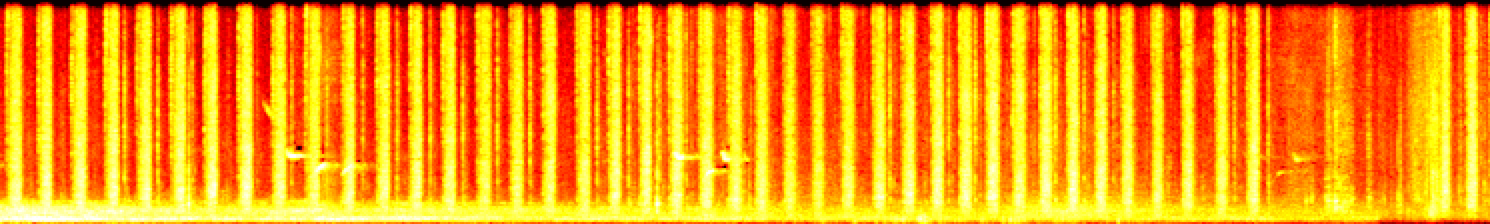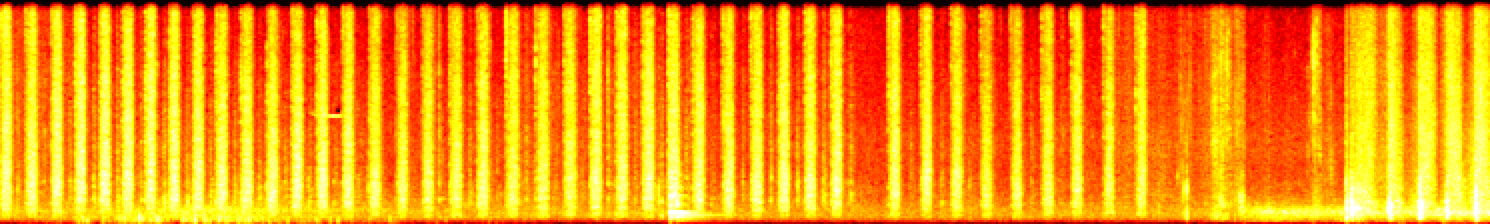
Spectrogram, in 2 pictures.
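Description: A stiff brush scrubbing the plastic liner of a car's wheel arch in quick, even back-and-forth strokes, about three to four a second, pausing briefly near the middle, with a short squeak about two thirds through.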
